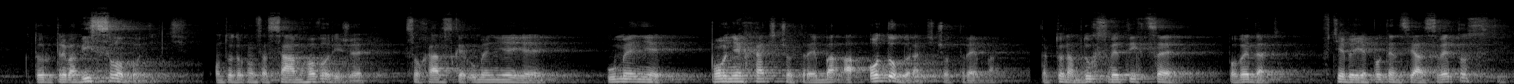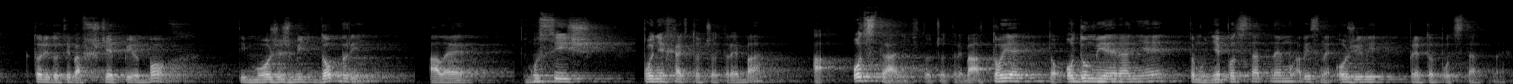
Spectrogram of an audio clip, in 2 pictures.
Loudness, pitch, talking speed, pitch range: -25 LUFS, 130 Hz, 130 wpm, 110-145 Hz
